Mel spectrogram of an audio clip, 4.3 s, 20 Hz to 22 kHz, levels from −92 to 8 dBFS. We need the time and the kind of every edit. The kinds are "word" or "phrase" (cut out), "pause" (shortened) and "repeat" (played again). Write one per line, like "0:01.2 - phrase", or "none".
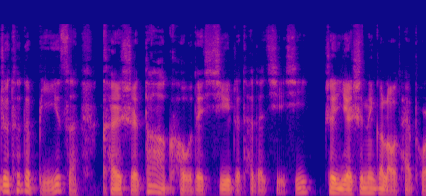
0:03.2 - pause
